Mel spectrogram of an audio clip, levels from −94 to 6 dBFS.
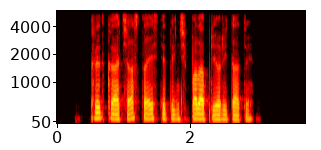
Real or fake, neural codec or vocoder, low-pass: fake; codec, 16 kHz, 16 kbps, FunCodec, trained on LibriTTS, 50 frames a second; 5.4 kHz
